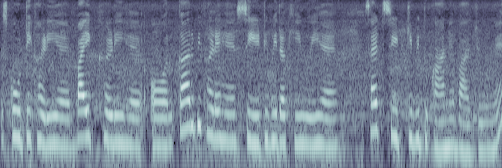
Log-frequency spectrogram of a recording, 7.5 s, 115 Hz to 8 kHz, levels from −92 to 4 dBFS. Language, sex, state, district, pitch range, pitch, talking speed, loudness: Hindi, male, Madhya Pradesh, Katni, 205-240 Hz, 220 Hz, 190 wpm, -16 LUFS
